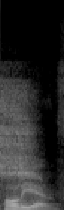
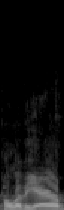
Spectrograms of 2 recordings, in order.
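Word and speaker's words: Poilievre: most likely yes well pelier is PV PV yes is that actually how you say it correct Pierre PV yes I've always heard poier but whatever uh but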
